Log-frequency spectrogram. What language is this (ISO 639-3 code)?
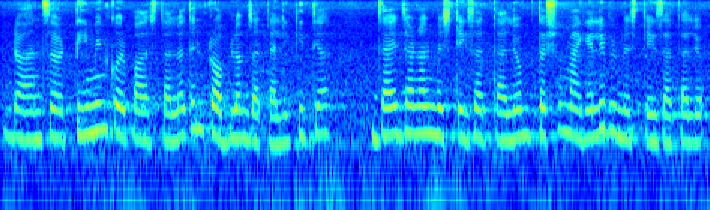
kok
